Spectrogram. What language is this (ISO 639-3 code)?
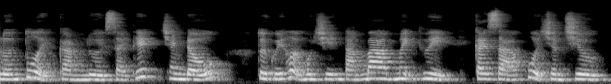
vie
